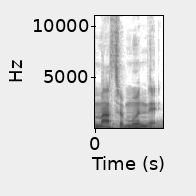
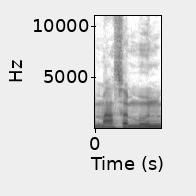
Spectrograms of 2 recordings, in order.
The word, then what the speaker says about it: Masamune: you need to know pretty much every vowel is pronounced there are no silent e's so if you've been calling this the masamune bot you're way off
